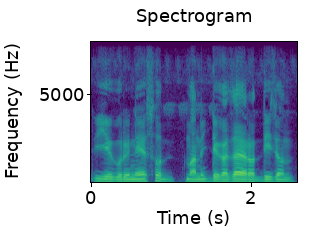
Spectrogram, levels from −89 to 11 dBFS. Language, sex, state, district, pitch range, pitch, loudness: Chakma, female, Tripura, Dhalai, 115-125 Hz, 120 Hz, -18 LUFS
